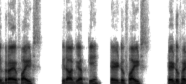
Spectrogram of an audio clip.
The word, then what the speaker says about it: Pteridophyta: फिर आगे आपके टेरिडोफाइट्स टेडो फाइट में जो पी है वो साइलेंट रहता है ठीक है उसके बाद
